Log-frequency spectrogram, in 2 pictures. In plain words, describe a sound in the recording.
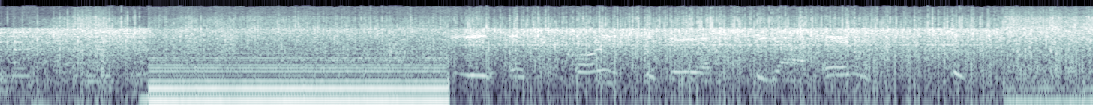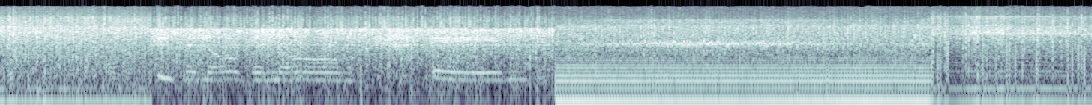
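A loud low buzz comes from a radio receiver in bursts.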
